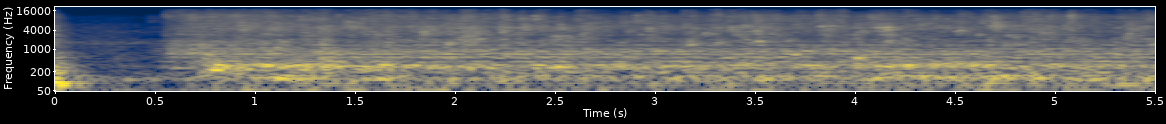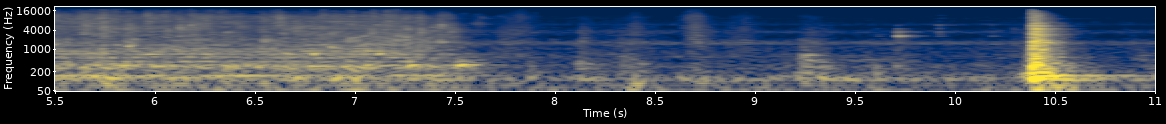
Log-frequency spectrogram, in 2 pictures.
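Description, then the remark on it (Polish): A tap gushes in a steady, loud hiss for about seven seconds while celery is rinsed under it, then shuts off, leaving quiet handling sounds and one sharp knock near the end. “Ten akurat jest gotowy, więc mogę go sobie opłukać.”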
